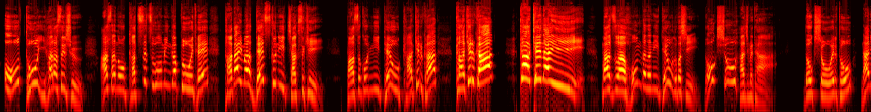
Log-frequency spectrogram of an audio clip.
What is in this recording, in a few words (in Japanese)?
male, ナレーション, 実況中継風の; narrator men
